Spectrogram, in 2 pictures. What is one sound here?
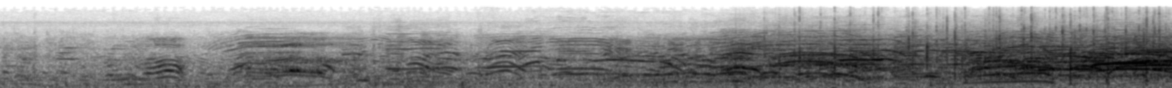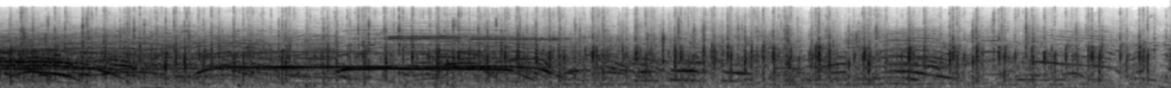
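A crowd of spectators cheers and shouts outdoors, growing louder and then easing off.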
